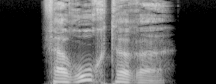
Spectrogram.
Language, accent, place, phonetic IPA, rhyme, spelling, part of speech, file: German, Germany, Berlin, [fɛɐ̯ˈʁuːxtəʁə], -uːxtəʁə, verruchtere, adjective, De-verruchtere.ogg
- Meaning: inflection of verrucht: 1. strong/mixed nominative/accusative feminine singular comparative degree 2. strong nominative/accusative plural comparative degree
